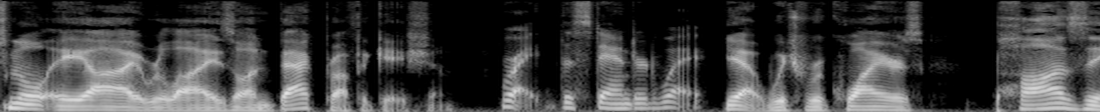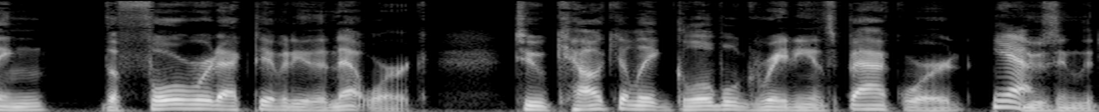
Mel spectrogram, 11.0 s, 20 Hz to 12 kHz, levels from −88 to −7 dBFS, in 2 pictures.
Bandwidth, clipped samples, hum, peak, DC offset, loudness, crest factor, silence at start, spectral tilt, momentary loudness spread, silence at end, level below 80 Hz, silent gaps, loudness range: 12 kHz; under 0.1%; none; -8 dBFS; under 0.1%; -25 LUFS; 18 dB; 0 s; -6.5 dB/octave; 11 LU; 0 s; -46 dBFS; none; 2 LU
